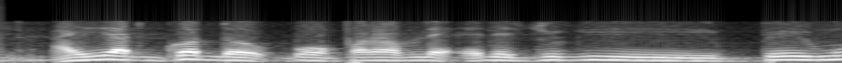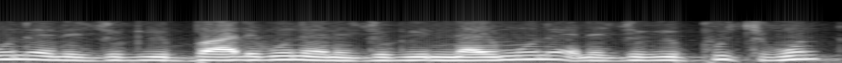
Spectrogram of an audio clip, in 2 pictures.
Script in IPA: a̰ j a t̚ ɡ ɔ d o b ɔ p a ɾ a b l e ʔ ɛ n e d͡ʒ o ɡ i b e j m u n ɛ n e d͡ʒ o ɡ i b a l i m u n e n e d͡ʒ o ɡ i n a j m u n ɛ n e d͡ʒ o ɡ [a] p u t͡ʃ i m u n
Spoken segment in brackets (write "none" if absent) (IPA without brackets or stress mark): i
